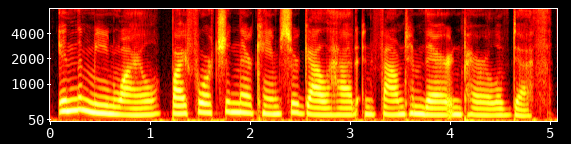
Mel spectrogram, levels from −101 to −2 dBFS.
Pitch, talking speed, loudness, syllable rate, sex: 200 Hz, 200 wpm, -16 LUFS, 5.5 syllables/s, female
